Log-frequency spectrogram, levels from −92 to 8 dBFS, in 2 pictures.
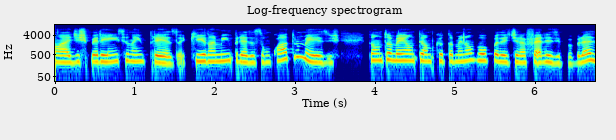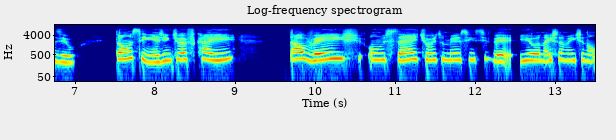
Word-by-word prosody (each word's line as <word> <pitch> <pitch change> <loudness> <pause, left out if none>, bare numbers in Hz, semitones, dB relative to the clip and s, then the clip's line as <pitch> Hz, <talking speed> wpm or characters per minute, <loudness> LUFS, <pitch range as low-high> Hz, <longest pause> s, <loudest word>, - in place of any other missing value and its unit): lá 230 -1 +2
de 225 +1 -8
experiência 245 +2 0
na 260 - -5
empresa, 230 -6 0
que 260 0 +1
na 250 0 -1
minha 265 +2 -3
empresa 240 -5 -1
são 230 +1 -12
4 320 - 0
meses, 230 -6 0 0.3
então 285 0 -2
também 285 -2 +3
é - - 0
um 275 - -4
tempo 265 -2 -1
que - - -4
eu 260 - -1
também 250 -1 -5
não 285 +2 -4
vou 280 -1 +3
poder 255 -4 +1
tirar 225 0 -2
férias 230 -1 0
e - - -8
ir - - -21
para 200 - -17
o - - -24
Brasil. 235 -2 0 0.5
Então 325 0 +4
assim, 310 -10 -3
a - - +2
gente 275 +4 -4
já 310 - 0
vai 310 - +4
ficar 325 +1 -4
aí, 295 +2 +1 0.7
talvez 330 +2 +5
uns 300 0 -3
7, 305 +3 +1
8 295 +1 -3
meses 295 0 -4
sem 310 -1 -7
se 335 - -16
ver, - - +1
e 280 +1 -1
honestamente 280 +1 -2
não 250 -2 -8
275 Hz, 220 wpm, -22 LUFS, 245-300 Hz, 0.7 s, talvez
